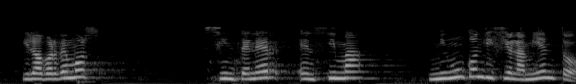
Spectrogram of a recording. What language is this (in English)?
Spanish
